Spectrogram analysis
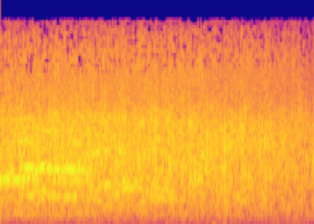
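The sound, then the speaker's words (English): Sustained audience applause at the improvised show Ostentatious, for the singers and the musicians Oliver Izard and Dylan Townley, a dense, steady wash of clapping hands that stays loud throughout and tapers only slightly toward the end. “Welcome to Ostentatious, ladies and gentlemen, and please join me in a round of applause for the singers you heard earlier and also for our wonderful musicians, Oliver Izard and Dylan Townley.”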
